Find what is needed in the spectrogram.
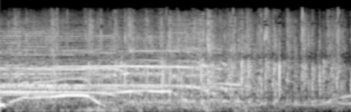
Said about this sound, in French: Applaudissements pour lui.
